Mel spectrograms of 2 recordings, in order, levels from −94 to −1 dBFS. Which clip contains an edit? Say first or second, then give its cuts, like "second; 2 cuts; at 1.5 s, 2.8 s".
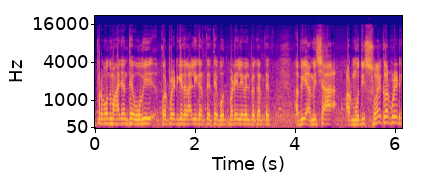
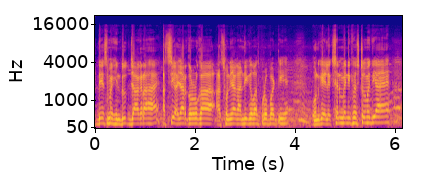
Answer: second; 1 cut; at 1.3 s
